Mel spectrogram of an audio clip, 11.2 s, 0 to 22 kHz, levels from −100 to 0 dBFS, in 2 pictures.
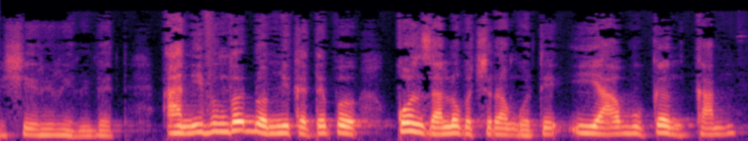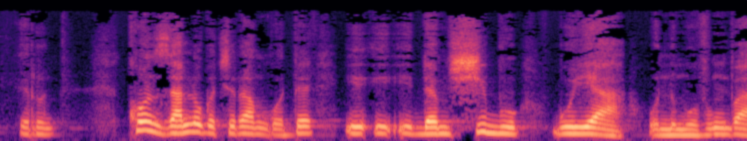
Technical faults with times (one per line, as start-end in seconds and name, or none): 0.00-11.22 generation loss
